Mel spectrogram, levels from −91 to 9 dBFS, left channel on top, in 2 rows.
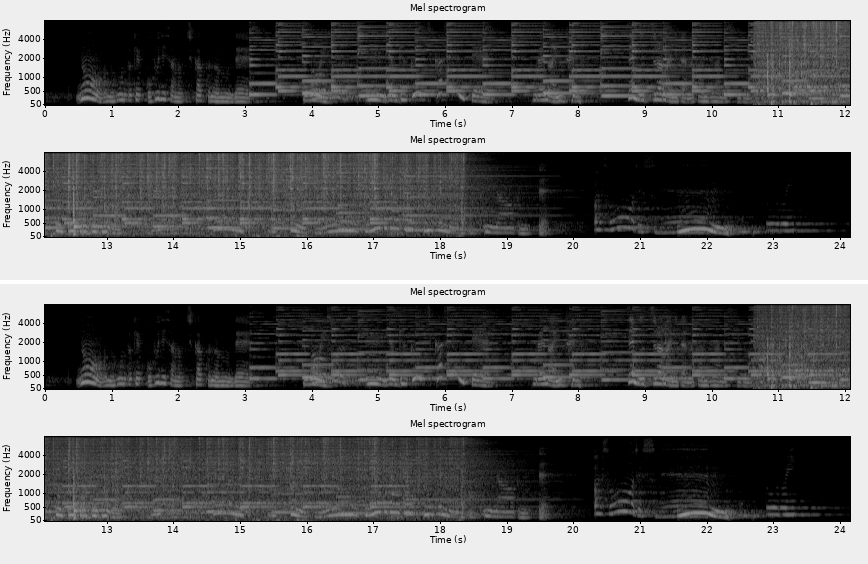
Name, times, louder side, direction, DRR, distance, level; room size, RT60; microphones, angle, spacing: voice 1, 0.5-3.1 3.8-4.3 4.8-6.8 7.3-8.1 8.7-10.7 12.2-13.4 14.6-19.7 21.6-22.5, equal, 5° right, 12 dB, 0.3 m, -48 dB
sound 1, 3.1-19.2, left 3 dB, 70° left, 0.8 m, -47 dB
voice 2, 4.0-4.8 10.7-10.9 11.2-12.7 13.7-15.1 16.9-17.6 20.3-22.0 22.4-23.3, right 2 dB, 35° right, 10 dB, 0.7 m, -56 dB
sound 2, 10.6-18.4, left 6 dB, 30° left, 0.6 m, -41 dB
21.0 x 8.9 x 7.3 m, 2.7 s
head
